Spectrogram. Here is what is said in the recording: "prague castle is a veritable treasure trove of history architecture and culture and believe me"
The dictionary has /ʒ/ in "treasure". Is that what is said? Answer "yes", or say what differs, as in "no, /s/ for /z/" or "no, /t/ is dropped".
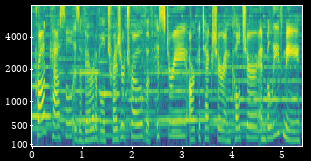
yes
